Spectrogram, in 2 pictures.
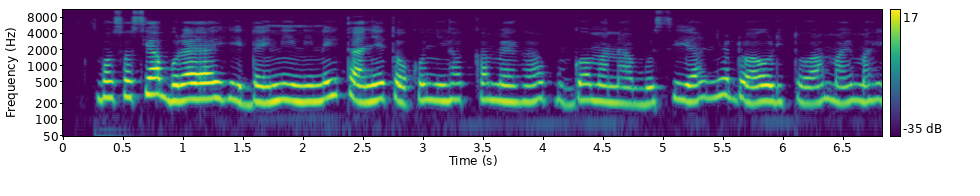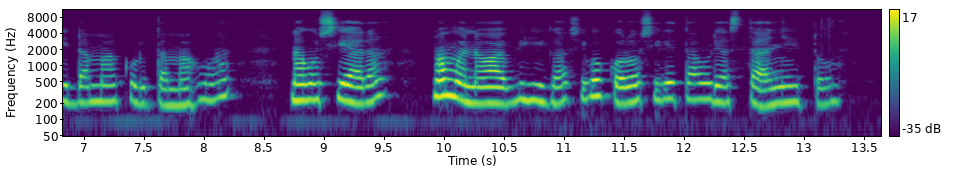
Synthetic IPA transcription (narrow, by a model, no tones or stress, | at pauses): mbɔsɔsjabuɾajaiɦidaininineitaɲetɔkoɲiɦakamɛɣabuɡɔmanabusianeodɔwaoɾitɔwamaemaɦidamakoɾutamaɦoa | naɣoʃiaɾa | nɔmwɛnawavihiɣasiɣokɔɾwɔʃiɾetaoɾeasi̥taɲeːtɔ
